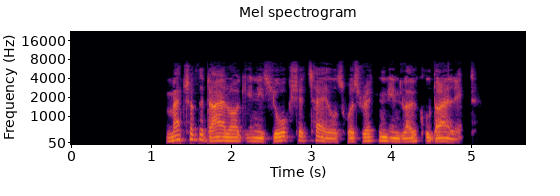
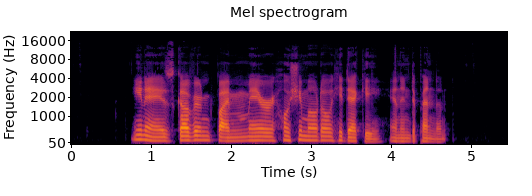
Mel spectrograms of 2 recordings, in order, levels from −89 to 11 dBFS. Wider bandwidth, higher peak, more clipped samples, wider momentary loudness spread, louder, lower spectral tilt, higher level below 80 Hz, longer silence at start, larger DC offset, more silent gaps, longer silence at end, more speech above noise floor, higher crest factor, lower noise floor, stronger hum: second, 7.6 kHz vs 12.5 kHz; about the same, -2 dBFS vs -2 dBFS; neither; second, 7 LU vs 10 LU; about the same, -20 LUFS vs -21 LUFS; about the same, -7 dB/octave vs -6 dB/octave; first, -56 dBFS vs -62 dBFS; first, 1.2 s vs 0.75 s; neither; first, 4.91-4.99 s vs none; second, 0.6 s vs 0.75 s; first, over 70 dB vs 57 dB; about the same, 20 dB vs 20 dB; first, under -90 dBFS vs -78 dBFS; neither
